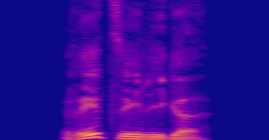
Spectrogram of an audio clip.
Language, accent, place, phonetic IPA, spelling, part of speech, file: German, Germany, Berlin, [ˈʁeːtˌzeːlɪɡə], redselige, adjective, De-redselige.ogg
- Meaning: inflection of redselig: 1. strong/mixed nominative/accusative feminine singular 2. strong nominative/accusative plural 3. weak nominative all-gender singular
